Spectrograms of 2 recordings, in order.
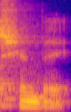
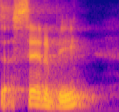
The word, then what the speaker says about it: Xianbei: Again, the original pronunciation of that name is not Xianbei, it's Serbi. And uh, the Serbi are a Mongolic people who inhabited eastern Mongolia, and uh, they drive out the Huns from central Mongolia.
